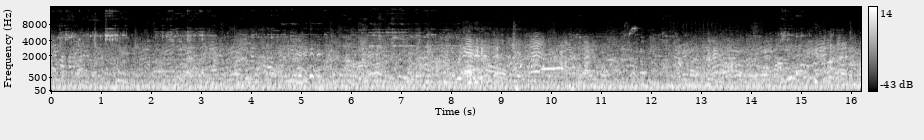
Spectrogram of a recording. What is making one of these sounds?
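A crowd of children and adults chatters and calls out close by.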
